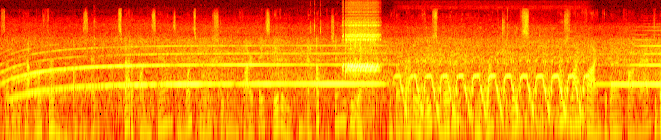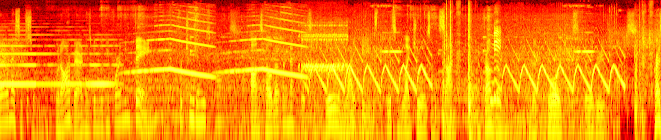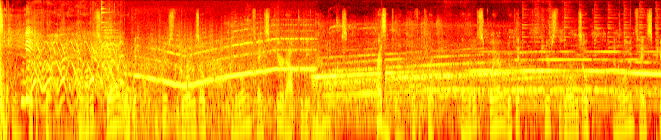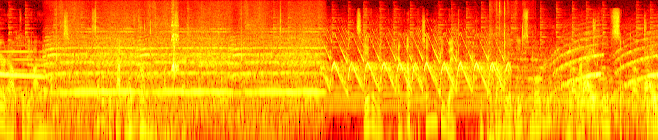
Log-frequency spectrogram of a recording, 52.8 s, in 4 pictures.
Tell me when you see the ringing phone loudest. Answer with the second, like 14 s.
7 s.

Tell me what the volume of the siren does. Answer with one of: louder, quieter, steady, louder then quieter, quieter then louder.
steady.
